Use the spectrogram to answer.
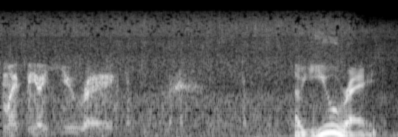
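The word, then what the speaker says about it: yurei: A U-ray? Everyone always pronounces it Yuri, and then everyone giggles, but it's technically U-ray.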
